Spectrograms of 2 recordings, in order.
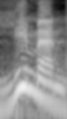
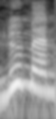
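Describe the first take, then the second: First: The first vowel is unrounded, like i. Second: The first vowel is rounded, like ü. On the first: The speaker calls it right. "Hayır. Semi Allahu limen hamidehtir orası. Limendir" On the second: The speaker calls it wrong. "mana ve Arapça inceliklere vakıf olmadıkları için Semi Allahu lümen hamideh diyorlar"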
